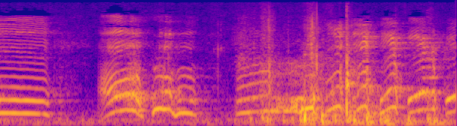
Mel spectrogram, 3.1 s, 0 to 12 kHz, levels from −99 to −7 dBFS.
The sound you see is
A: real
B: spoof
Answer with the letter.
A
